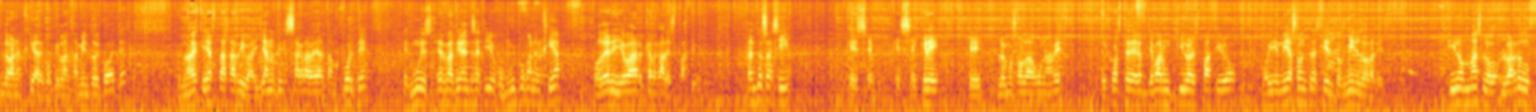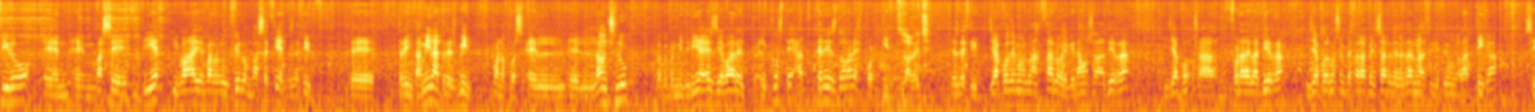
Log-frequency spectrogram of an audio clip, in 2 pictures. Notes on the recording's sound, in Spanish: Hemos grabado un episodio especial dentro de un AVE, de un tren de Alta Velocidad Española, aprovechando un viaje desde Madrid a Fuengirola. De pie en el vagón cafetería.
